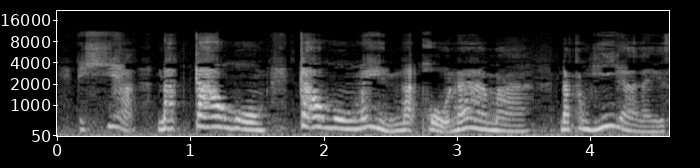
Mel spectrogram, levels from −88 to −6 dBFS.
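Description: From start to finish the treble sounds rebuilt rather than real, with gritty, lispy s sounds and nothing above 11 kHz, likely heavy HE-AAC compression at a very low bitrate, around 12 kbps.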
